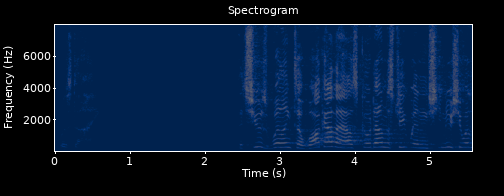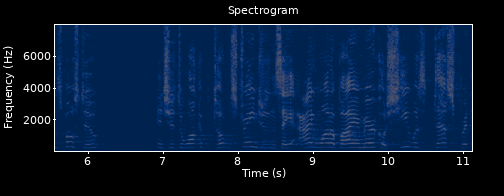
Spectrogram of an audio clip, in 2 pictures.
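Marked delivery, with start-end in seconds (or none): 0.1-0.6 whispered, dropping away; hushed. Real, not acted. Preacher tells the congregation someone was dying, in a whisper. 8.9-10.0 higher, louder and quick desperate plea; urgent plea. Acted. Preacher re-voices the girl begging strangers, loudly and urgently.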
